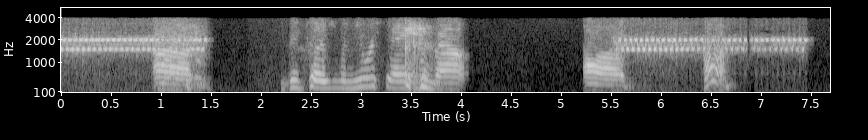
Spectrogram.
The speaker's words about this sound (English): I have no idea who's calling you on the other phone. Sorry about that, folks.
